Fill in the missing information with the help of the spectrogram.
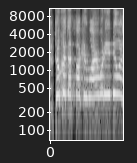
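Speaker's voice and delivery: frantic, very high-pitched scolding; imitated yelling. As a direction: yell in alarm like a manic game character. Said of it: "He's fucking yelling at you".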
